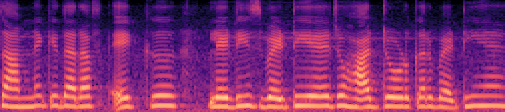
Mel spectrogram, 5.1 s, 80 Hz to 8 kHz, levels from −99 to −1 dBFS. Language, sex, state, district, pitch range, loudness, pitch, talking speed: Hindi, female, Bihar, Gopalganj, 230-255 Hz, -20 LUFS, 240 Hz, 165 wpm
